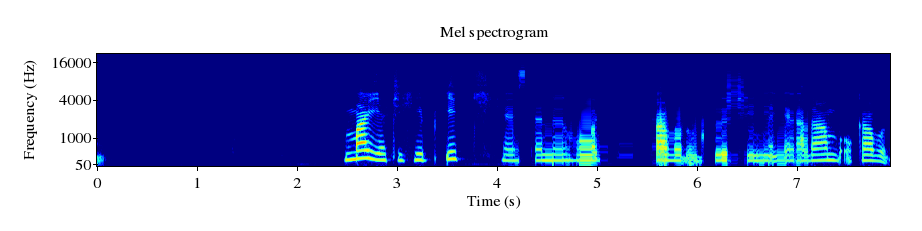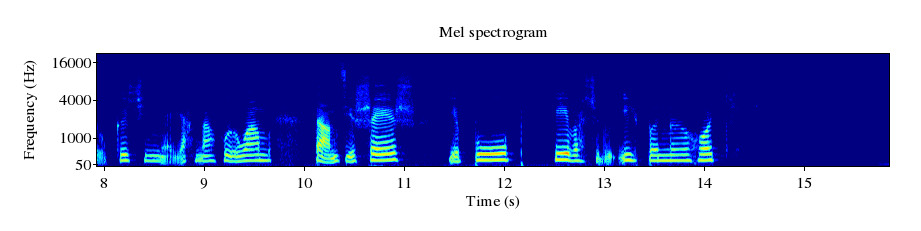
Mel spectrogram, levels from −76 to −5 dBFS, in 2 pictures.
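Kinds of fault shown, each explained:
Opus compression: The speech carries a grainy, rough texture throughout, with hoarse, muffled consonants and vowels that sound noisy rather than clean, though content still extends across the full band. This is likely low-rate Opus coding, where band energies are preserved but fine detail is replaced by folded or noise-filled content. The character points to a rate near 16 kbps and the encoder working in its hybrid speech mode.
Robotic sound from repeated short buffers: From 4.12 to 7.11 s the speech turns into a rigid, metallic buzz pitched at 100 Hz, still loosely following the speech but with a fixed pitch imposed on it. The likely cause is late-arriving audio being covered by looping the most recent fragment, and a 100 Hz buzz fits a repeat length of 10 ms. Most of the audio in that span appears to be repeats rather than new material.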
